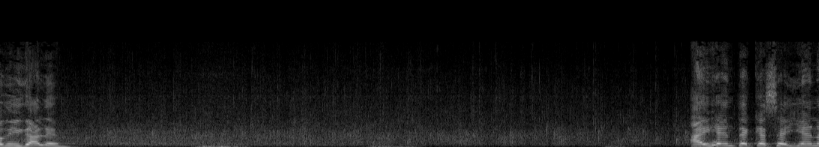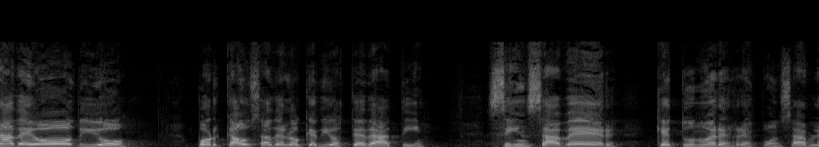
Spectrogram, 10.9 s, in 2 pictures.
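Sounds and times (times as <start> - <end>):
speech: 0.0 - 0.6, 4.6 - 10.9
audience applause: 0.3 - 4.8.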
